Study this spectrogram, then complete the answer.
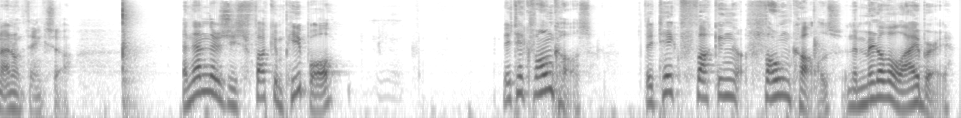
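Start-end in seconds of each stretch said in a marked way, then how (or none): none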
